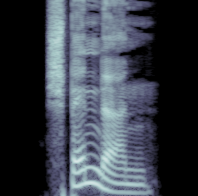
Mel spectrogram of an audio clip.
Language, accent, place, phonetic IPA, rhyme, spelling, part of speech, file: German, Germany, Berlin, [ˈʃpɛndɐn], -ɛndɐn, Spendern, noun, De-Spendern.ogg
- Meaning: dative plural of Spender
